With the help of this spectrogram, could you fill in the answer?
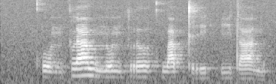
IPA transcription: kʰ o˧ n k l a˥˩ w n o˥˩ n k r ɤː˥˩ kʰ w a˥˩ p̚ t r i˦˥ t̚ ʔ iː˥˩ t a˥˩ n

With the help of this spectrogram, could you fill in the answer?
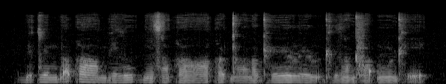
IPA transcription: ɡ͡b ø k l ø m b o̰ qʷ ɑː m b e l u ɡ͡b ẽ s ɑ̃ qʷ ɑː qʷ ɑ ɭ ɖ ɑ̃ː ɽ ɑ ɖʱ øː ɭ øː ɭ ṵ ɖʱ ɯ l ɑ̃ ɖ v ɑ ʔ ũː ɖʱ ḛ

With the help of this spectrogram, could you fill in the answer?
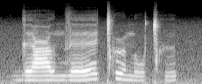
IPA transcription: ɡ ɛ ʕ ə n z ɛː ǀʰ ə˞ n oː ǀʰ ʏ

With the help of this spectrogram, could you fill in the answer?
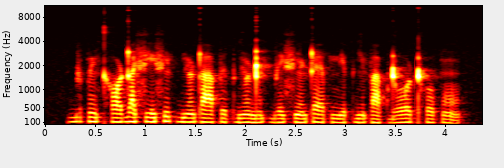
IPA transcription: b ɪ p ẽ kʰ ɔ ɖ a fʲ e fʲ ɛ̃ p bʲ ɔ̃ ʈ aː p ɪ p ɡʲ õ ɖ õ p b e fʲ ɛ̃ ʈ ɛː p mʲ ɛ p ɡʲ ɛ̃ p a p ɖ oː ʈʰ o p õ

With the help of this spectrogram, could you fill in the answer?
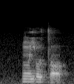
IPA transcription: ũ˦ j o˧ t ɔ˨

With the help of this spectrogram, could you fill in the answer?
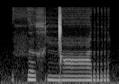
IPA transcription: θ ə˦ x ŋ͡ǀ ɑ˦ r

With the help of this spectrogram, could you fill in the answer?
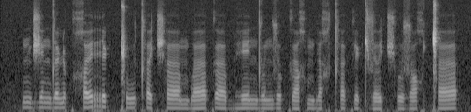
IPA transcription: n d͡ʒ ɘ n d ɐ ɳ ʊ k χ ɘ r e ʈ ǁ u tʰ ɐ t͡ʃʰ ɐː m b ɐː k ɐː bʱ e n d ʊ n z ʊ k ɐ χ m b e χ tʰ ɐ k e ʈ z ə t͡ʃʰ ʊ z ɔ χ ǁ ɐ

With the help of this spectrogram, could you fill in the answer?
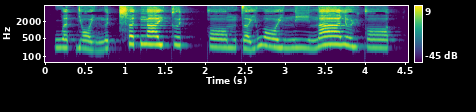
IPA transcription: w ɐ˨ t̚ j ɔː˨˩ j n̪ ɵ˧ t̚ t͡sʰ ɐ˥ t̚ ŋ aː˥ j k ɵ˥ t̚ | k ɔː˨ m t̪ ɐ˨˥ j w ɔː˨ j n̪ iː˨ n̪ aː˥ l ɵ˧ ɥ k ɔː˧ t̚

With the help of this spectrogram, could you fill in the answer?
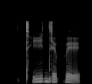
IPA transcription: tʼ i d e p e

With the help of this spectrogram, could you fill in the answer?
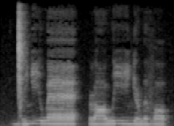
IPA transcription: ɡ͡ǀ ɪ ʎ iː w æː | ɭ ɑː w iː ʎ ə˞ w ə v ɔ

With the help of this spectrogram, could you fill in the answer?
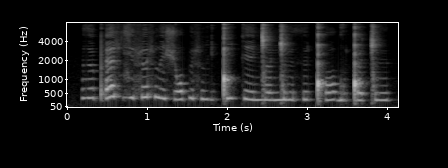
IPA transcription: ð œ pʼ æ ɬ zʲ u ɬ œ ɬ β e ʃ ɔ p ʉ ɬ β i ɡ ǃ i k e ŋ͡ǀ œ ŋ͡ǀ ʉ θ ʉ ǃʰ ɔ ɡ u ǃ œ ǀ ʉ

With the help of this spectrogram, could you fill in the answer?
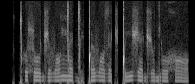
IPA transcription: ǀʰ ʊ ɬ o d͡ʒ ə v ɔ ŋ͡ǀ ɛ ɡ͡ǀ e ǃ ə v ɔ z ə t͡ʃ ǃ i ʒ ɛ d͡ʒ ʊ d j o x ɔ

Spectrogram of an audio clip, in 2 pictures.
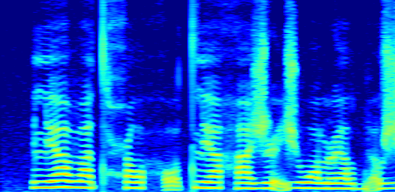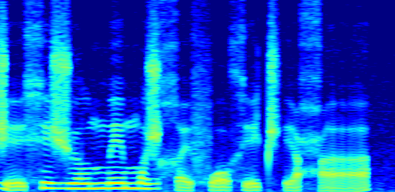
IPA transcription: lʲ a β a t ħ ɔ h ɔ̰ t lʲ a h a ʒ ɭ ḛ ʒ β ɔ lˠ ɭ e lˠ b ḛ lˠ ʒ ḛ x e ʒ y lˠ m e m ɔ ʒ χ ḛ f ɔ̰ x ḛ t͡ʃʼ ḛ ħ a̰

